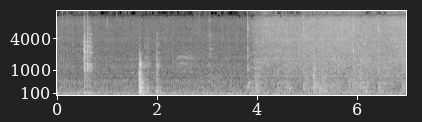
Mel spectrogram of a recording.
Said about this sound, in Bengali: এবার এখন এটা ভালো করে কষাতে হবে মশলাটা।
